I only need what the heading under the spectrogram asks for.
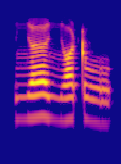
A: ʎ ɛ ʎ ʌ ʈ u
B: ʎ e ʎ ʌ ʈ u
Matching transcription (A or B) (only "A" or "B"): A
